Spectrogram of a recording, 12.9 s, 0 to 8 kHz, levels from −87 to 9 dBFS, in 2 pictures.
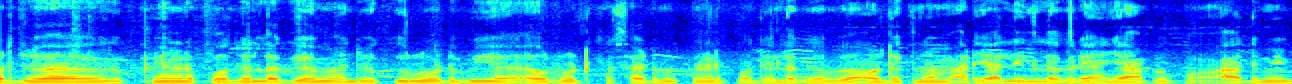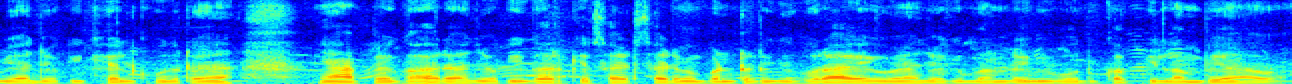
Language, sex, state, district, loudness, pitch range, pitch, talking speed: Hindi, male, Bihar, Jamui, -20 LUFS, 105-110 Hz, 110 Hz, 240 wpm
